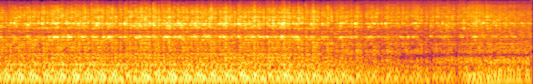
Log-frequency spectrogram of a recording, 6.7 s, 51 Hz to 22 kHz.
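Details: 1967 Plymouth Fury III 383 V8 just started after 15 years with new fuel pump, smoky, probably from burning dust: steady, even low rumble at idle with no knocks or misses; runs clean.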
